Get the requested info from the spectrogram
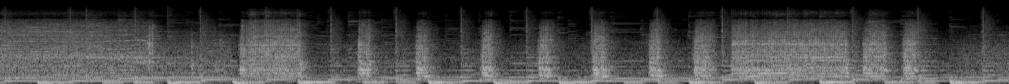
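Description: Cordless drill driving screws in several short runs to fix a bilge pump in place, over background music with a steady beat.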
